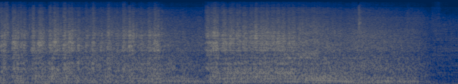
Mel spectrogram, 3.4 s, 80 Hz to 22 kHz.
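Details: 1978 Ford F100 on road test after revival, new fuel tank and front brakes; steady engine pull under road and wind noise, no knocks, squeals or misses, oil pressure good, running healthy.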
